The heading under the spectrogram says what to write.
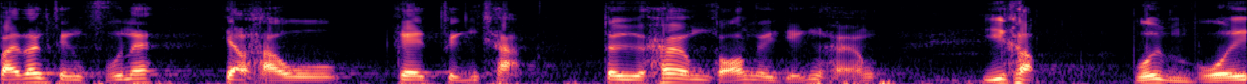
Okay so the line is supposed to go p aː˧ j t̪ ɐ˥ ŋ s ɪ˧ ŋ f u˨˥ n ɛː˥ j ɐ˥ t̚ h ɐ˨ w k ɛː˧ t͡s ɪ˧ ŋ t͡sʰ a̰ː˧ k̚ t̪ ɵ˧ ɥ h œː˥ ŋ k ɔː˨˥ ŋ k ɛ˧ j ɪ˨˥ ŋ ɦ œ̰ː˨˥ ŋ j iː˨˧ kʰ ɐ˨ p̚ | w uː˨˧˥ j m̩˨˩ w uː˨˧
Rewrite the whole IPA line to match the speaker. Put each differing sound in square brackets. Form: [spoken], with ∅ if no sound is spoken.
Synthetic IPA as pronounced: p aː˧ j t̪ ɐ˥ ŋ [t͡s] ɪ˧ ŋ f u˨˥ n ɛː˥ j [ɐ˨] t̚ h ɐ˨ w k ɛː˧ t͡s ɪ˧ ŋ t͡sʰ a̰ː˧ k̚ t̪ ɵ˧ ɥ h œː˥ ŋ k ɔː˨˥ ŋ k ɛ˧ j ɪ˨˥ ŋ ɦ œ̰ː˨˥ ŋ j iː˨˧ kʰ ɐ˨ p̚ | w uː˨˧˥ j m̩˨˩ w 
